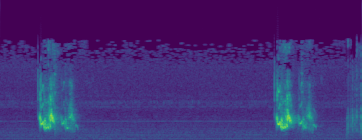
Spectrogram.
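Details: Pet budgerigar in its cage calling to a toy companion: two loud, bright chirps, each with a softer trailing note, spaced about two seconds apart, with quiet between.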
